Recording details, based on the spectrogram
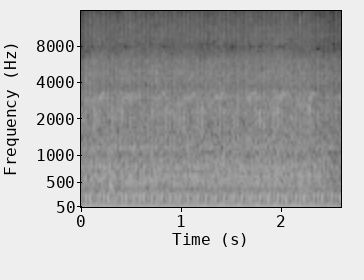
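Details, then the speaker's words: Isuzu Panther diesel fitted with an aftermarket (KW) fuel priming hand pump, left idling to test whether it draws in air. Even, steady chug that keeps running with no stumbling or dying: normal idle. The mechanic says the injection pump's suction decides air ingress. "pakai pompa yang model KW model yang Mercure ini biarkan sampai lama ya mesinnya masih tetap hidup"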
